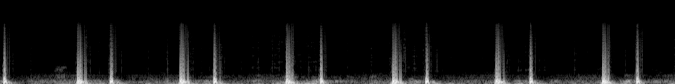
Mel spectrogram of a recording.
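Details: Steady, normal-rhythm paired lub-dub heart sounds at about 57 beats per minute, amplified with an electronic stethoscope; normal heart sounds.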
